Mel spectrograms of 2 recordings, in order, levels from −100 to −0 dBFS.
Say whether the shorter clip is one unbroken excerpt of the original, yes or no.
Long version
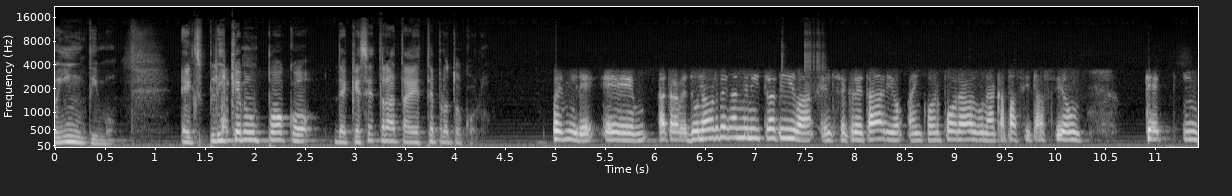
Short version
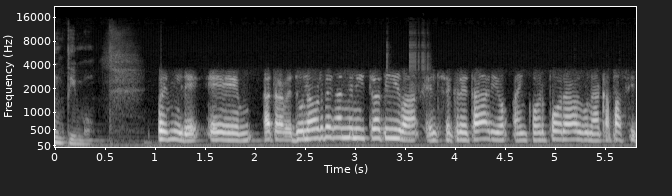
no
